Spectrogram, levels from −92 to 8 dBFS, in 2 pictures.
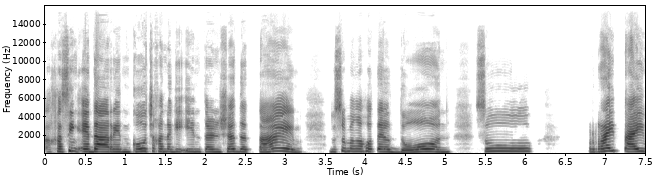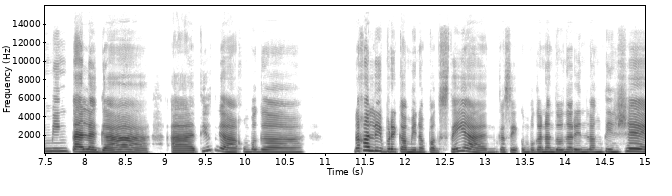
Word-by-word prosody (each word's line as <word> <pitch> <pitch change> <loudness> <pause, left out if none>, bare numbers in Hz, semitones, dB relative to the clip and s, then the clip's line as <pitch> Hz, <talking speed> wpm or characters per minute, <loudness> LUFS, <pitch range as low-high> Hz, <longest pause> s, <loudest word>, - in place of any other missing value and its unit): kasing 270 +4 +3
edarin 255 -2 +7
ko 275 +2 +2
'tsaka 280 -2 -3
nag-i-intern 250 -1 -3
siya 270 +3 +1
that 250 -2 -1
time 255 0 +3 0.4
do'n 245 - -7
sa 320 - -2
mga 285 -2 -3
hotel 270 -2 +1
do'n. 230 +4 +1 0.3
So, 285 - -6 1.2
right 295 +7 +4
timing 290 +2 +4
talaga 230 -3 +1 0.3
at 200 -1 -1
'yun 390 +5 -11
nga, 225 - -2
kumbaga, 235 -1 -6 1.1
naka 315 +6 +3
libre 275 -6 -3
kami 230 -3 -3
ng 210 0 -8
pag-stayan 215 - -4
kasi 215 -1 -10
kumbaga 215 +2 -7
nandoon 225 -1 -3
na - - -6
rin 225 -1 -5
lang 225 -1 -7
din 235 -1 -5
siya, 290 +6 -2
250 Hz, 135 wpm, -22 LUFS, 225-275 Hz, 1.2 s, edarin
